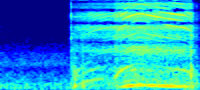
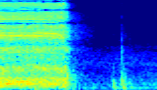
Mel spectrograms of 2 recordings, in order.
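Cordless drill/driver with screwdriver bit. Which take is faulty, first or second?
first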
